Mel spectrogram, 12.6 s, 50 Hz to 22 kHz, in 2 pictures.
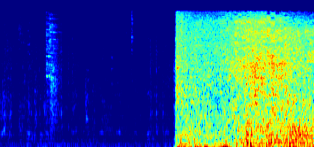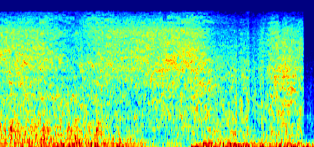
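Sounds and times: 
stormy ocean waves around a ship at sea: 3.5 - 12.4.

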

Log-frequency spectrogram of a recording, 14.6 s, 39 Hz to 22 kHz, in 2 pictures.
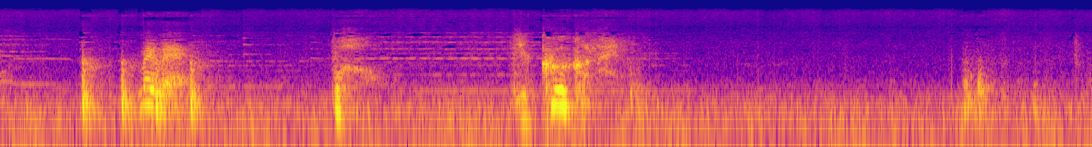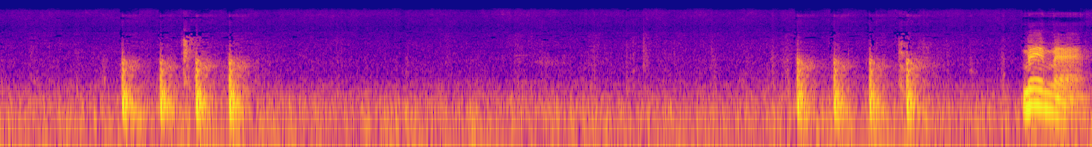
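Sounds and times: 
low steady background: 0.0 - 14.5
knocking on a door during a Beijing opera stage performance: 0.5 - 1.5, 8.1 - 9.0, 12.6 - 13.5
speech: 1.0 - 1.4, 3.5 - 4.2, 14.1 - 14.5.

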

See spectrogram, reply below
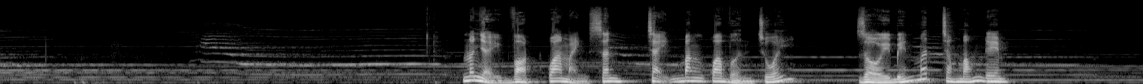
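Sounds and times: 
cat meowing beside a house at night: 1.9 - 4.4, 5.8 - 7.6, 8.6 - 10.9
speech: 4.6 - 8.0, 8.6 - 10.2.

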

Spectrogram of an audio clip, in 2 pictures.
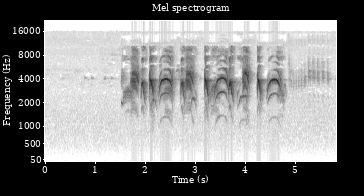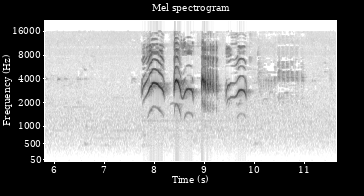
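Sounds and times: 
great kiskadee calling: 1.5 - 5.6, 7.7 - 10.8.

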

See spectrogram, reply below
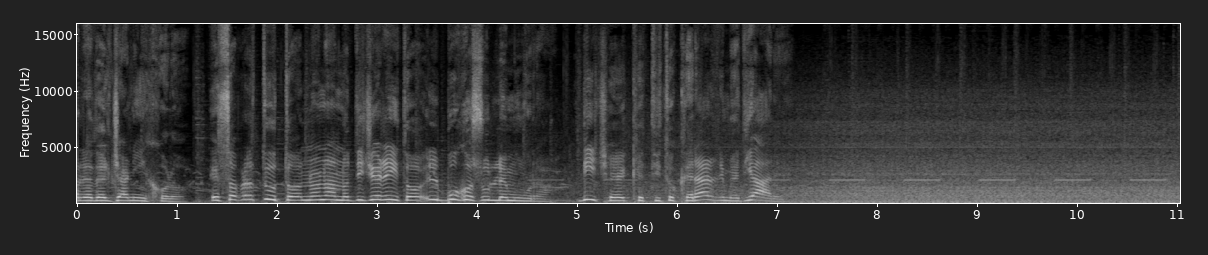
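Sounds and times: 
speech: 0.0 - 7.2
truck engine rumble: 1.6 - 11.0
truck reversing warning beeper: 5.8 - 6.5, 7.4 - 11.0.

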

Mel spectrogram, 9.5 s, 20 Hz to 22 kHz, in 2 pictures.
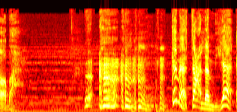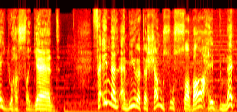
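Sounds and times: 
speech: 0.0 - 0.4, 1.7 - 6.0, 6.6 - 9.4
man clearing his throat: 1.7 - 3.4
man coughing: 1.7 - 3.4.

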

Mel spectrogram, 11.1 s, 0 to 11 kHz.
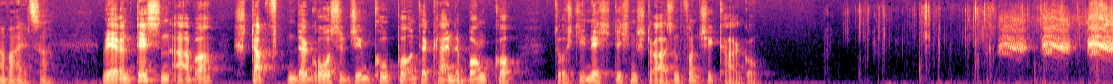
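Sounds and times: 
speech: 0.0 - 7.7
crows cawing on a night-time city street in Chicago: 9.8 - 11.1.

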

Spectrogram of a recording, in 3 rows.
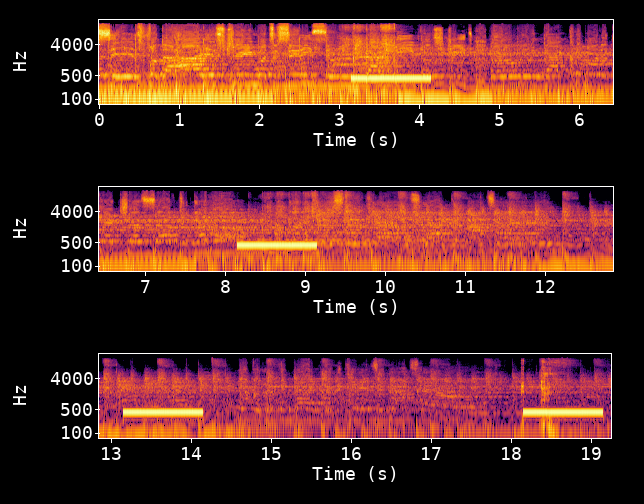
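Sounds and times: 
music with a busy mix of instruments: 0.0 - 19.2
mobile phone ringing: 8.2 - 9.2, 13.2 - 14.2, 18.2 - 19.2.

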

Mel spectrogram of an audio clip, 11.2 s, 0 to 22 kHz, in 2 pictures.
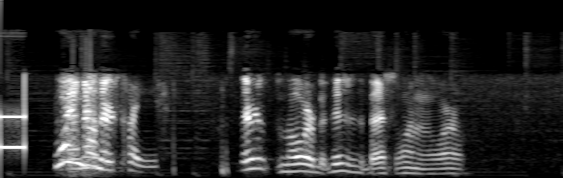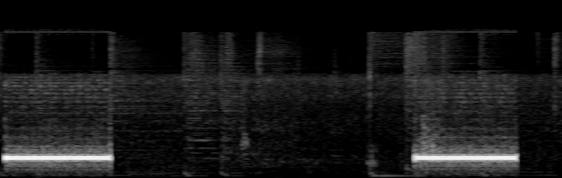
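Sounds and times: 
telephone ringing tone on an outgoing call: 0.0 - 0.3, 5.7 - 6.8, 9.8 - 10.8
speech: 0.6 - 4.7.

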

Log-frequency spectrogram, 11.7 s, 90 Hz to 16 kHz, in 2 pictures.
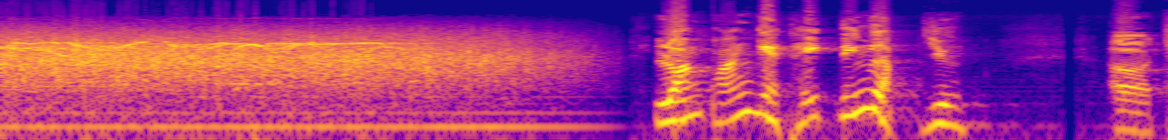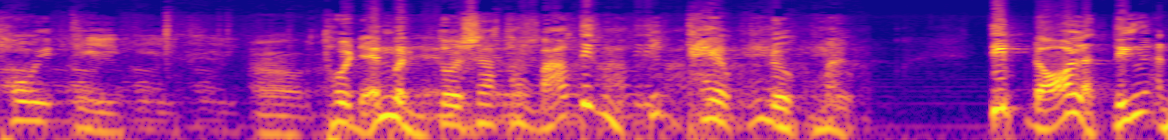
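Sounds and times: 
applause after a song performance: 0.0 - 3.1
speech: 3.3 - 4.9, 5.6 - 10.2, 10.8 - 11.6.

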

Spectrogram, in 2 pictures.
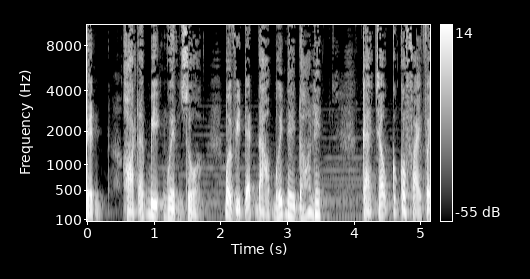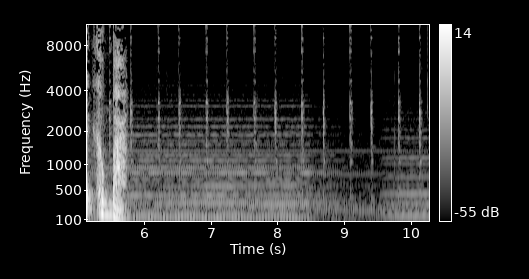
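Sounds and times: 
speech: 0.0 - 5.9
clock ticking in a room: 4.7 - 10.2.

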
